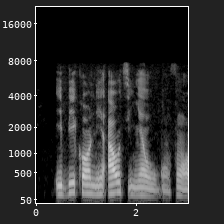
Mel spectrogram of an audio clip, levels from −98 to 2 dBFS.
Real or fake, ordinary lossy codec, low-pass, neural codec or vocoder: real; none; none; none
